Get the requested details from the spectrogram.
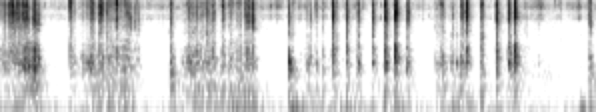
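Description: Long nails scratch and tap rapidly on the flat surface of a white painted, textured molded panel door. Bursts of dry, bright scraping alternate with quick clusters of sharp, clicky taps, separated by short quiet gaps. Each sound stops almost instantly with no ring.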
